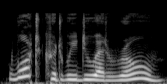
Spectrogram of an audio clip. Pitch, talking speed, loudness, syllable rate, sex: 230 Hz, 215 wpm, -16 LUFS, 4.0 syllables/s, female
